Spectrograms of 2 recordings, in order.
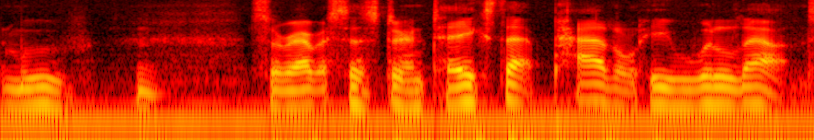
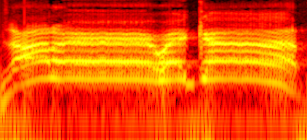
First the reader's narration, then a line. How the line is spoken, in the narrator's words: he screams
